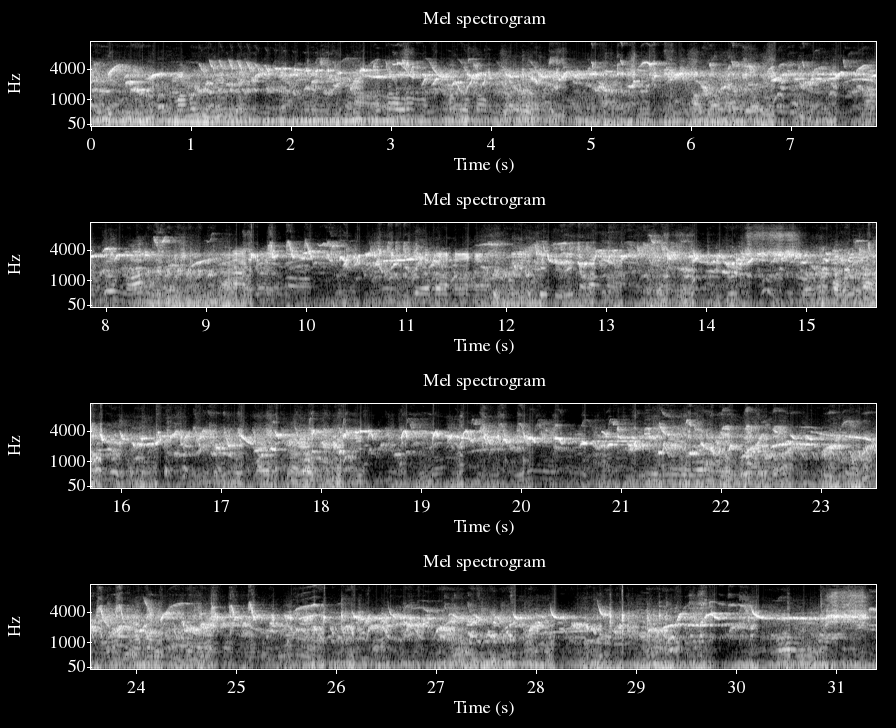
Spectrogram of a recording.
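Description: White-rumped shama (murai batu) singing in a contest cage: a continuous, dense stream of quick whistles, trills and harsh notes, with other caged shamas singing over one another around it.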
